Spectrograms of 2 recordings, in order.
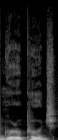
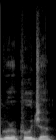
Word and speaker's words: guru puja: pronunciation is often faulty i hear many times devotees saying things like let's go to guru pooj instead of saying guru puja or it's uh prabhuji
